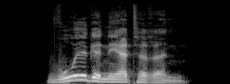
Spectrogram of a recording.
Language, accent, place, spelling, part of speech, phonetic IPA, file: German, Germany, Berlin, wohlgenährteren, adjective, [ˈvoːlɡəˌnɛːɐ̯təʁən], De-wohlgenährteren.ogg
- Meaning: inflection of wohlgenährt: 1. strong genitive masculine/neuter singular comparative degree 2. weak/mixed genitive/dative all-gender singular comparative degree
